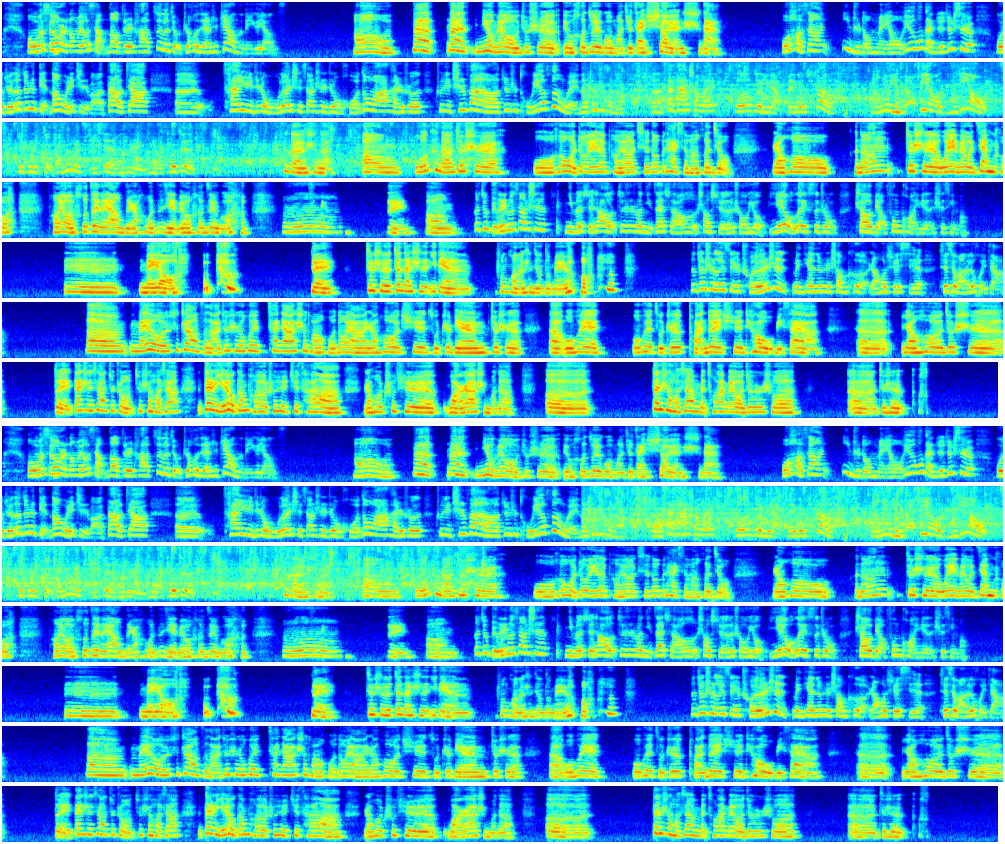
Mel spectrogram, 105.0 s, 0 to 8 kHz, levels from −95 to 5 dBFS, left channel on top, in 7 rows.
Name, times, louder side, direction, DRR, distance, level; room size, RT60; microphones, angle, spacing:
voice 1, 0.0-4.1 11.7-27.6 28.0-29.8 30.3-33.3 49.2-50.2 52.1-53.2 53.5-57.6 57.8-59.5 63.3-63.6 70.4-75.1, right 1 dB, 10° left, 0.7 m, -28 dB
voice 2, 5.3-10.8 28.3-28.5 34.2-35.0 35.4-37.6 38.0-41.2 41.6-42.5 42.8-45.6 45.8-49.0 50.2-50.3 50.8-51.9 52.5-52.6 61.0-63.6 64.7-65.1 65.5-67.1 67.5-69.5 76.3-82.9 83.3-84.1 84.5-87.4 87.9-90.1 90.9-97.8 98.2-98.9 99.8-102.1 102.8-104.0, left 4 dB, 85° left, 0.5 m, -21 dB
sound 1, 23.7-37.3, right 5 dB, 30° right, 0.3 m, -36 dB
2.6 x 2.1 x 2.5 m
head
